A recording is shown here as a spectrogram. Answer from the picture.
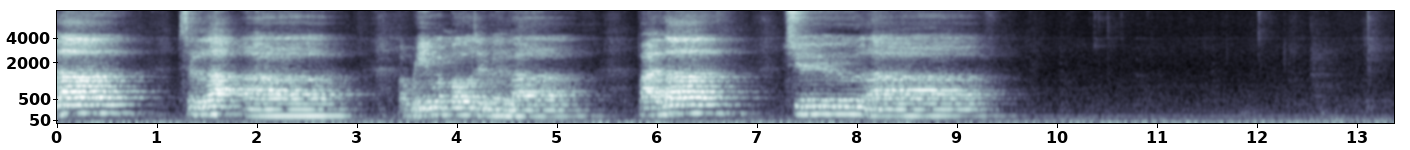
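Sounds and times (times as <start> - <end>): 
choir singing low mid harmony: 0.0 - 9.6.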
